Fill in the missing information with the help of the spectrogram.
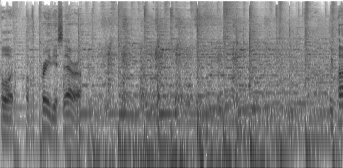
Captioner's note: train rattling over tracks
